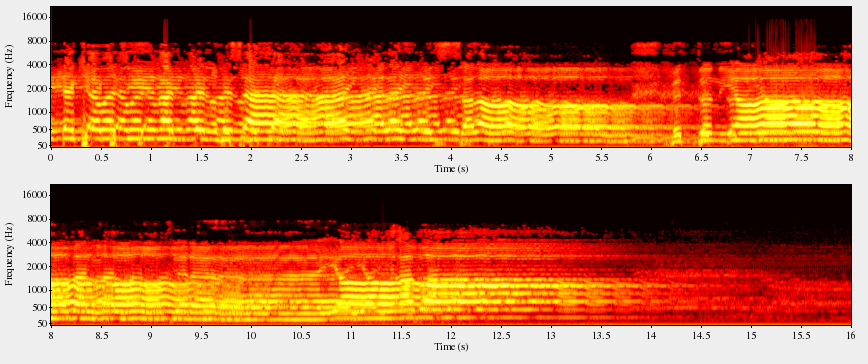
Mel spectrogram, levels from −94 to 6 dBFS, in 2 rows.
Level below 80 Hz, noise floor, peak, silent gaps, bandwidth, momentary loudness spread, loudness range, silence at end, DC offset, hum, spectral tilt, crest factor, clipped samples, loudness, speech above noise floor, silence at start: -46 dBFS; -49 dBFS; 0 dBFS; none; 8 kHz; 10 LU; 5 LU; 2 s; 0.5%; none; -5.5 dB/octave; 14 dB; under 0.1%; -12 LUFS; 37 dB; 0 s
